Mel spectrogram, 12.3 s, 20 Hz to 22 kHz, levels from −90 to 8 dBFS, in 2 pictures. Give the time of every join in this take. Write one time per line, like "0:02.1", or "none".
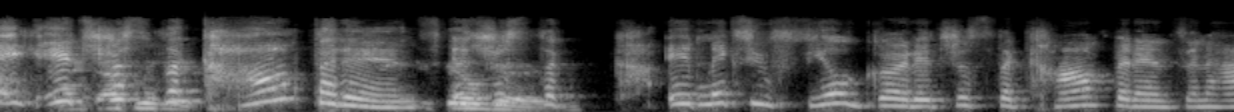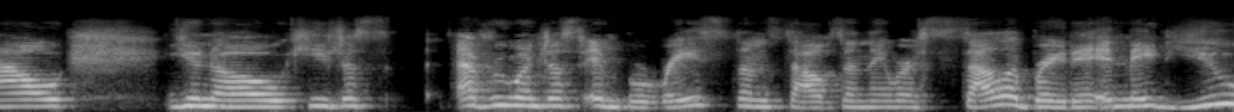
none

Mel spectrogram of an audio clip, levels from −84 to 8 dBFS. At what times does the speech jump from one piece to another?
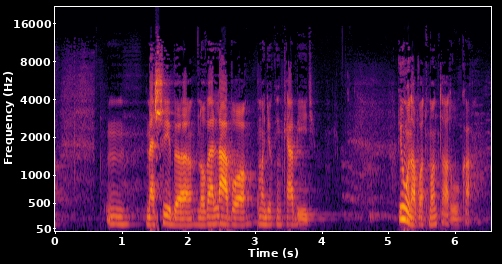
0:03.0

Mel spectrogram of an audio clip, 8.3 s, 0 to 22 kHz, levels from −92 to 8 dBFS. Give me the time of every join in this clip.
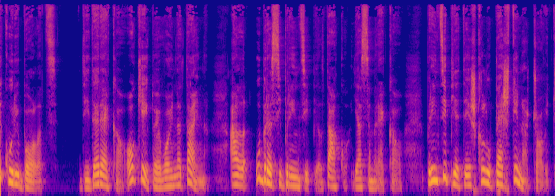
0:02.3

